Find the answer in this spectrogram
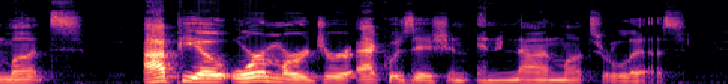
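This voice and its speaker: A man with a slight Southern US accent and ordinary pitch variation, on a very clean recording with a silent background. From US South, Atlanta, Georgia area. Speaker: exit planning advisor. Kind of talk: podcast interview.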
